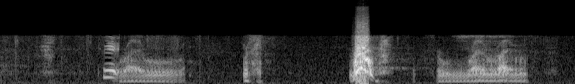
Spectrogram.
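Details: Italian Greyhound reacting to a horse during a walk: low growling rumbles, a short yip, then one very loud sharp bark followed by more growling.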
